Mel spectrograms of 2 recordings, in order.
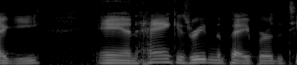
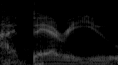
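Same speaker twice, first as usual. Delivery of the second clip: low, soft whisper under the breath. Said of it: "Min under her breath says".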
